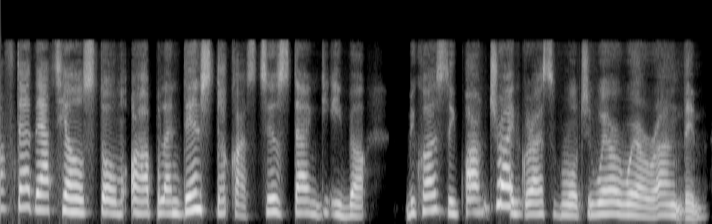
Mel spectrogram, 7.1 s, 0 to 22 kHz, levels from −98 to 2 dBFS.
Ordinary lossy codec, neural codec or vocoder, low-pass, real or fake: none; codec, 16 kHz in and 24 kHz out, 0.4 kbps, LongCat-Audio-Codec, four codebook decoder; 9.9 kHz; fake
